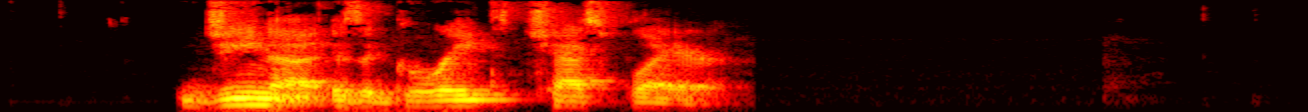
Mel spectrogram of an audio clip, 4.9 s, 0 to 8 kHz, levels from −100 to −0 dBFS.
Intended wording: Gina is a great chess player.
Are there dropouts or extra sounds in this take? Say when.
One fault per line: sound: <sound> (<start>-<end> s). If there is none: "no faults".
no faults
